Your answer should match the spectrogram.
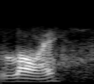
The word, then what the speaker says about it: Leigh: believe West Sussex walking across to Lee pronounced lie and that's a journey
